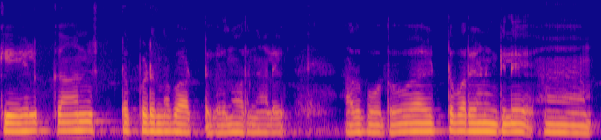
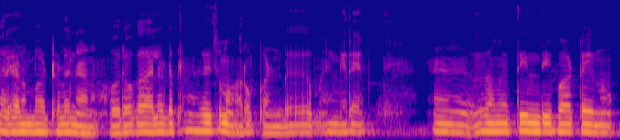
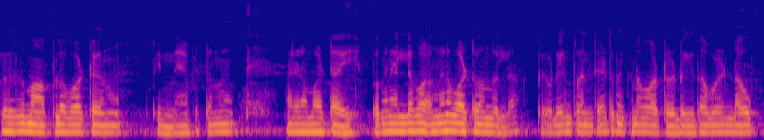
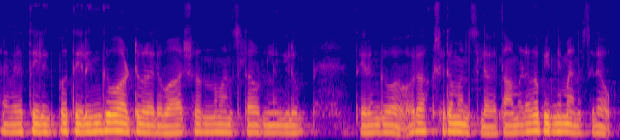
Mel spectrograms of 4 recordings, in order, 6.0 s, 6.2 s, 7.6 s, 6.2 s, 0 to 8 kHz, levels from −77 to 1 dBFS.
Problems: low volume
